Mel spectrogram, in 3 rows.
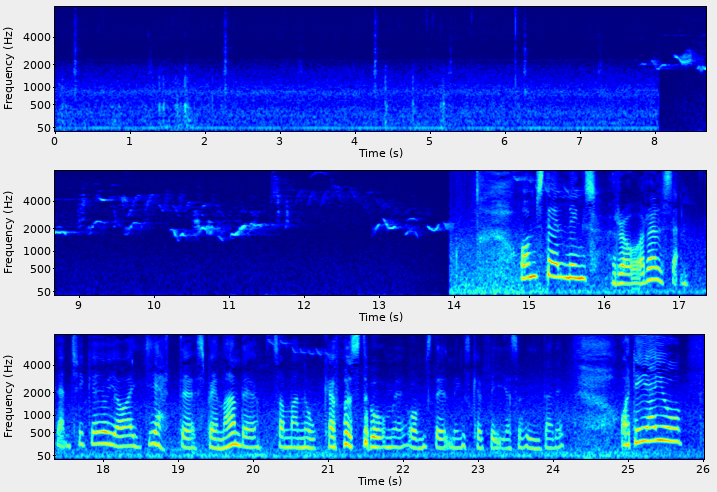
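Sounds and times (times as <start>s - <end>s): steady low hiss: 0.0s - 8.1s, 14.0s - 26.0s
small bird chirping and twittering: 7.8s - 14.0s.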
